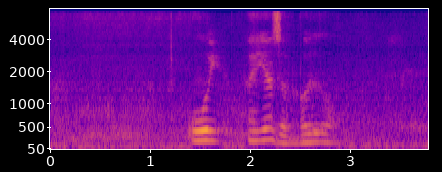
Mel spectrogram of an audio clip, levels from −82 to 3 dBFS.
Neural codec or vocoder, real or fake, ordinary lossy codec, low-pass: codec, 16 kHz, 0.8 kbps, ZipCodec; fake; MP3, 48 kbps; 7.2 kHz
